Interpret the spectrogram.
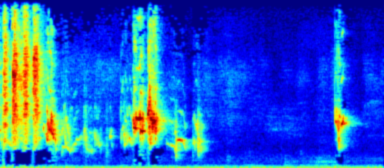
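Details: Pet budgie pairs give a loud burst of harsh, squawky warbling, then a few chirps, a long pause and one final sharp squawk, in a quiet room.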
